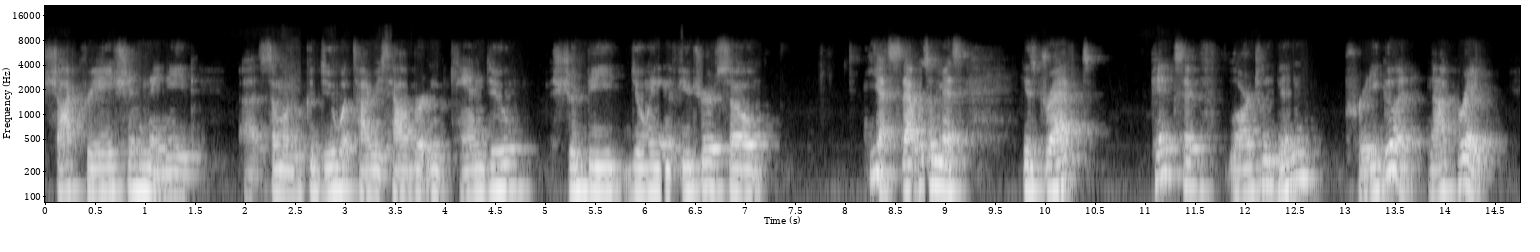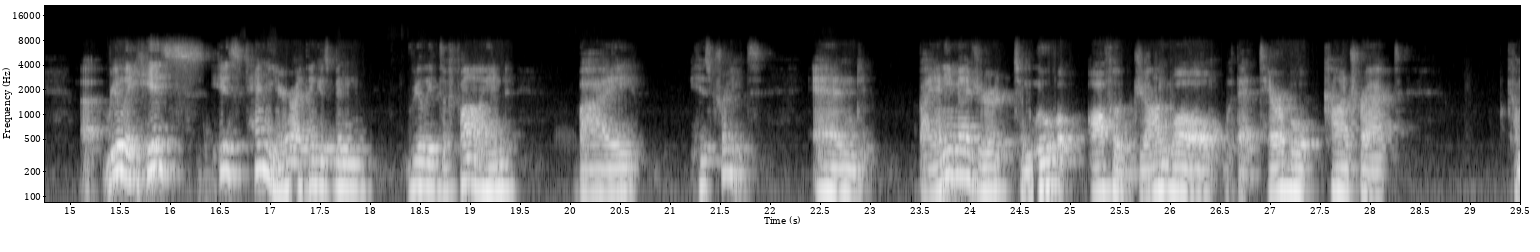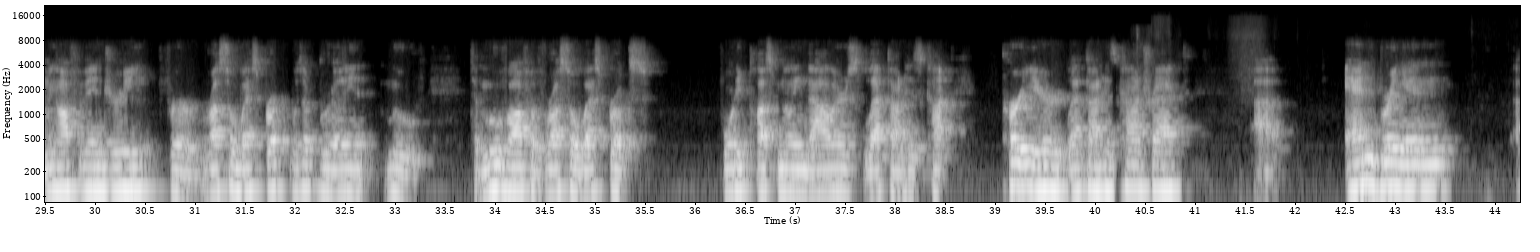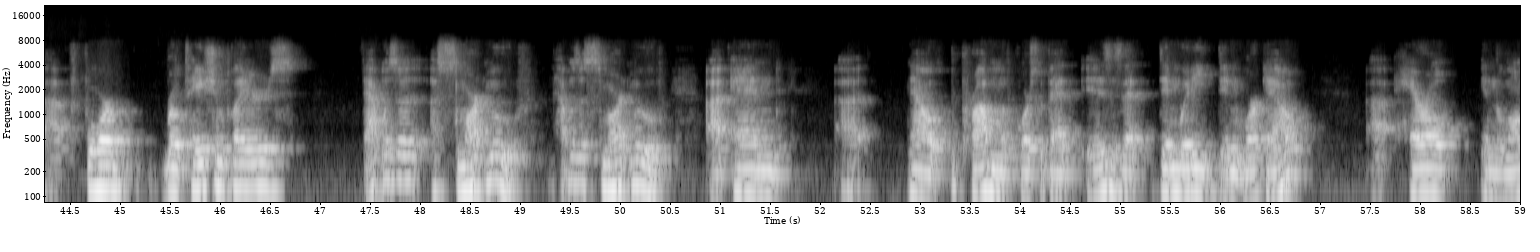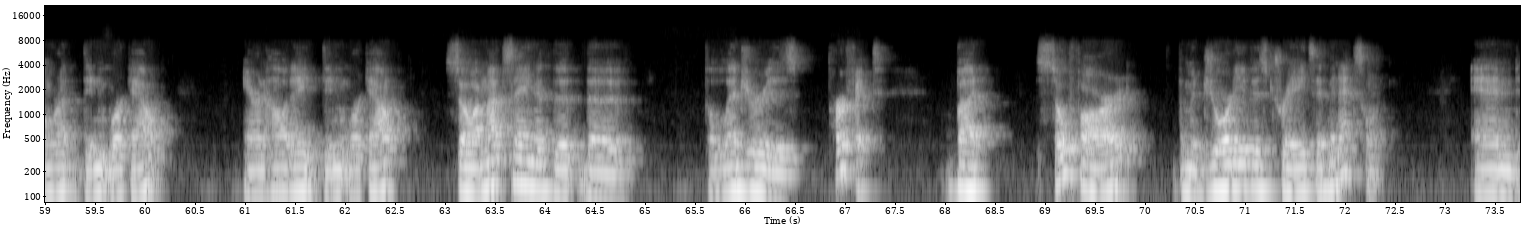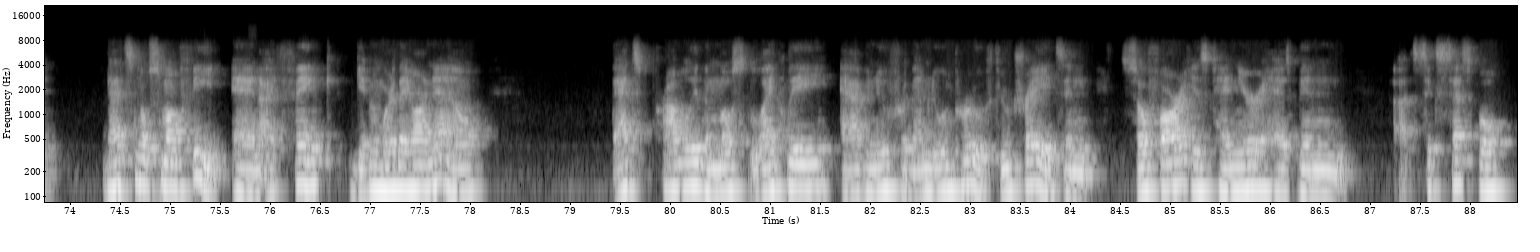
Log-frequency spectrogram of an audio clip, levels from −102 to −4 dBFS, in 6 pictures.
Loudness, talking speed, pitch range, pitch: -23 LUFS, 135 wpm, 105-125 Hz, 115 Hz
